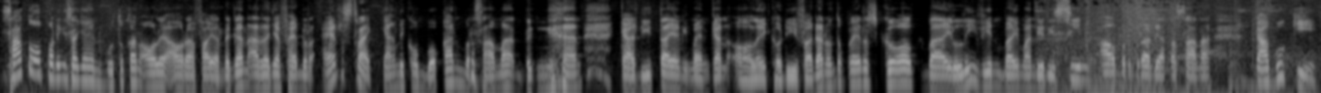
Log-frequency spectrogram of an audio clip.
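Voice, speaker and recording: A man's voice: mid-range voice, lively intonation, a little fast. A man with an Indonesian accent giving analysis and play-by-play commentary on an esports match.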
